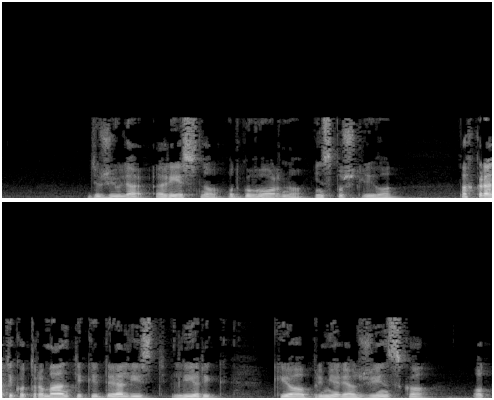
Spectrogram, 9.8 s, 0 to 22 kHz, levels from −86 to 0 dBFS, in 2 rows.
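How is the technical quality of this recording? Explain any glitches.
The quality is noticeably degraded by AAC compression throughout. Nothing is heard above 9 kHz. Sibilants fizz and warble instead of staying crisp, which likely points to an AAC-LC encode at a low rate, around 32 kbps. The encoder discards spectral detail and fills some bands coarsely. A simple low-pass filter would dull the top end but leave no warbling texture.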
